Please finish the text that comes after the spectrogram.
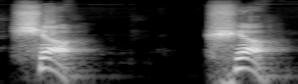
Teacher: हिसिंग माने जैसे सर्प सी करता है, श जैसा उच्चारण होता है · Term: हिसिंग साउंड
